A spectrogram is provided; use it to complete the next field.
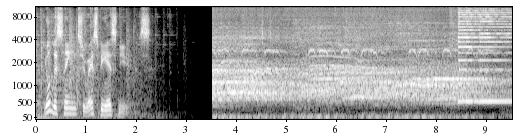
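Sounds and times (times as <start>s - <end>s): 
speech: 0.2s - 2.3s
parade crowd cheering: 3.5s - 9.5s
horn blast: 4.9s - 9.5s.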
